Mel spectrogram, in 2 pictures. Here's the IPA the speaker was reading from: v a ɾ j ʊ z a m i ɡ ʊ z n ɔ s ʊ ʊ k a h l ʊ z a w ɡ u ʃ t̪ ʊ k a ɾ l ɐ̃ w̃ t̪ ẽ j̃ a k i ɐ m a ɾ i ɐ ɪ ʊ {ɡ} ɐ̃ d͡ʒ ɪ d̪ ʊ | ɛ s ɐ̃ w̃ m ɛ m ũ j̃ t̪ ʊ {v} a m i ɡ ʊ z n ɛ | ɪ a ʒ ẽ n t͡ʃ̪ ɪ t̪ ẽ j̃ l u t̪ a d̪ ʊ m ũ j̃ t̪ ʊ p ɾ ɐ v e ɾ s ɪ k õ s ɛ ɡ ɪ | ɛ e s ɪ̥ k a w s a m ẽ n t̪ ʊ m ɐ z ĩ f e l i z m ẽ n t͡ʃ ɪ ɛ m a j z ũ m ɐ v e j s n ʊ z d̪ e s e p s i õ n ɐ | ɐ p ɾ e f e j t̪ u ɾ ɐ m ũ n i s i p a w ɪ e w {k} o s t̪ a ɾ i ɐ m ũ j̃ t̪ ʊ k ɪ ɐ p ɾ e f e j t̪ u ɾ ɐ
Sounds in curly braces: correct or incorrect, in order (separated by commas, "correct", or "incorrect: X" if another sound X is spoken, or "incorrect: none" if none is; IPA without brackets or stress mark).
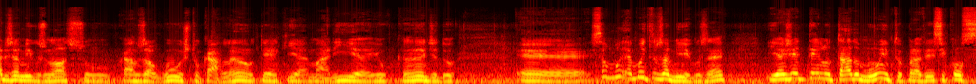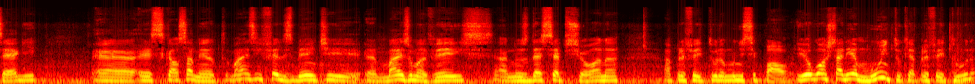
incorrect: k, incorrect: z, incorrect: ɡ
